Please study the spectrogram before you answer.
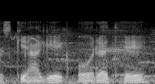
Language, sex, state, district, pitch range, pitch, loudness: Hindi, male, West Bengal, Alipurduar, 85-95 Hz, 90 Hz, -16 LUFS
